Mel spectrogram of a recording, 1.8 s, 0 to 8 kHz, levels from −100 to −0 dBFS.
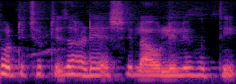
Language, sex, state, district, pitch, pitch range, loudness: Marathi, female, Maharashtra, Pune, 220 Hz, 210-240 Hz, -35 LUFS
